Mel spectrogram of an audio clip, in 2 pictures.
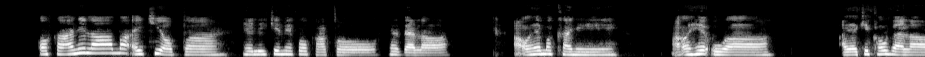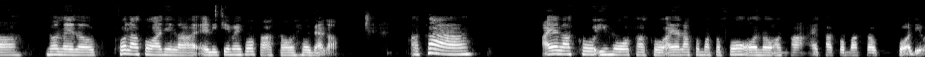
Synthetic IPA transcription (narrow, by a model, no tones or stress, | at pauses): ʔokəɐnilaməʔɐjkʰiopəhelikemekokakowhevɛlə | ʔa̰ʔoheməkʰɐni | ʔa̰ʔoɦeʔuə | ʔajəkekʰɐwvɛlə | nolejlə | kʰolakoɐnilaʔelikemejkokakowɦevɛ̰lə̰ | ʔə̰kʰa | ʔa̰jəlakʰowʔimookakowʔa̰jəlakomɐkəpʰoonoʔəkʰaʔa̰jəkakomɐkə | pʰoʔə̰liwə̰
